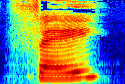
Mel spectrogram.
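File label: "fei", pinyin, second tone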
